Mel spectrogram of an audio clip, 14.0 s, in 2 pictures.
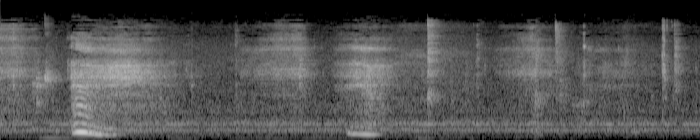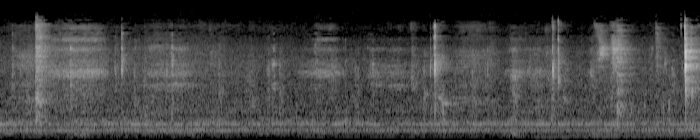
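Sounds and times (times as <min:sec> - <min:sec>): faint room hum: 0:00.0 - 0:14.0
woman humming mmm: 0:00.3 - 0:01.6, 0:03.4 - 0:04.0
woman chewing: 0:06.6 - 0:14.0
wet mouth clicks: 0:12.5 - 0:14.0.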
